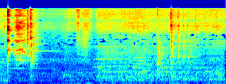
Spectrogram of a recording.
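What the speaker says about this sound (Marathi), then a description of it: "हे आपल्याला ढवळून घ्यायचं आहे." Potato and coconut mixture stirred in a kadhai, opening with sharp metallic clinks of a spoon against the pan, then softer scraping and shuffling close by under a faint background hum, without talk.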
